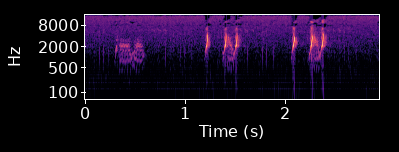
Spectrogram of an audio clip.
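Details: A quail at night gives sharp, clipped three-note calls, the triplet repeated about once a second, over a low steady hum with a brief murmur beforehand.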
